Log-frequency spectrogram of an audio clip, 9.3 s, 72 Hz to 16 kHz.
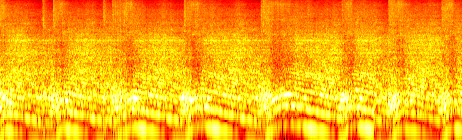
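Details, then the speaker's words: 2001 Honda CR250 two-stroke that wouldn't run, after draining old fuel and adding fresh 40:1 premix: crisp revving up and down with clean pitch rises, no bogging or sputter; runs well. "Looks like it's working pretty good."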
